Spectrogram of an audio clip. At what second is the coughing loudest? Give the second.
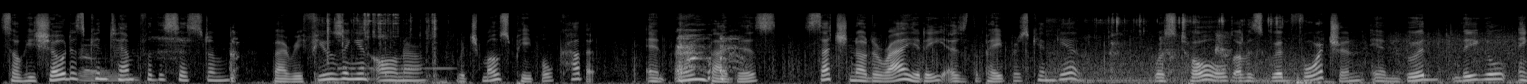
7 s.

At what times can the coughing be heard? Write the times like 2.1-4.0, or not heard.
0.8-2.4, 6.8-7.5, 11.1-12.3.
